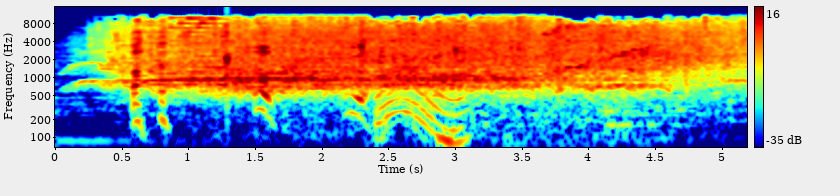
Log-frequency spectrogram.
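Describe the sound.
A crowd applauds loudly and steadily for several seconds, dense clapping filling the space, with a few cheering voices rising above it before it gradually tapers off.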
